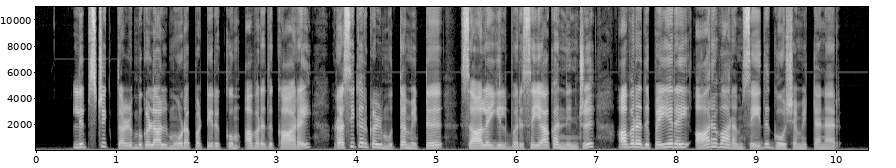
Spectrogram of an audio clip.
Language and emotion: Tamil, neutral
